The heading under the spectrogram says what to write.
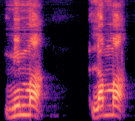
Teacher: हम मीम साकिन को सख्ती से दूसरे मीम में मिला के गुन्ने से पढ़ेंगे, क्योंकि 2 मीम हो गए। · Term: इदगाम शफी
